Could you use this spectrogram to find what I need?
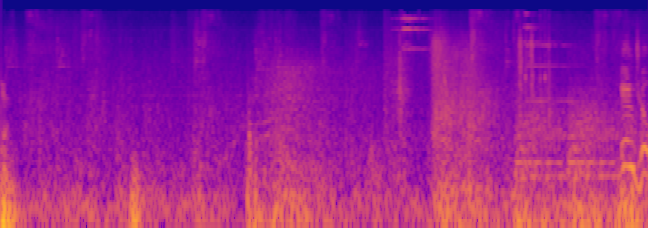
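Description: Fiery spell effects burst and crackle in a fight.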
